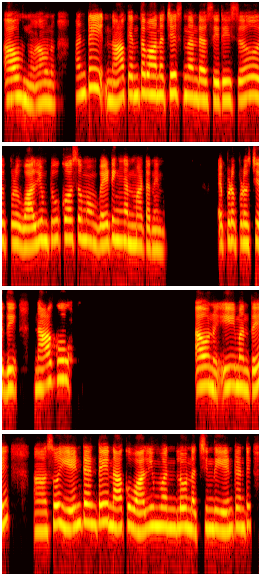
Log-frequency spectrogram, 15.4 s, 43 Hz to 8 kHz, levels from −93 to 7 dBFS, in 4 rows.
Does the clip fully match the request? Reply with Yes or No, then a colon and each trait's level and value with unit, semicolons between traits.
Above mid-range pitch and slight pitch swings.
No: high, 230 Hz; average, 3.1 semitones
